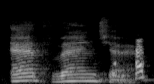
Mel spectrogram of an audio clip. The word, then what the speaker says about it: adventure: And then the next one adventure. Adventure. Adventure. Nah, tulisan tour ya itu ture itu bacanya ch ya guys.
